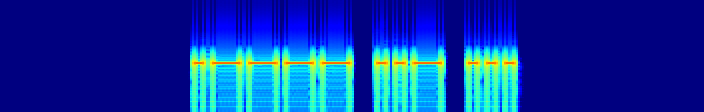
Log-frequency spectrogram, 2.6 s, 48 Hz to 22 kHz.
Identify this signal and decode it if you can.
Morse code, heard as a keyed tone, about 36 wpm, 700 Hz. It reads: 1US
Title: Three Challenging Letter-Number Combinations 35wpm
